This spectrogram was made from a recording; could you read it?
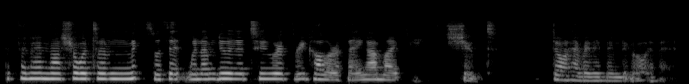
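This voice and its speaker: A Canadian woman hosting her knitting podcast, chatting casually and enthusiastically in a loud voice. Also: a little high, animated, a little fast, vocal fry. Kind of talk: casual chat. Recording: slightly dull home recording.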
